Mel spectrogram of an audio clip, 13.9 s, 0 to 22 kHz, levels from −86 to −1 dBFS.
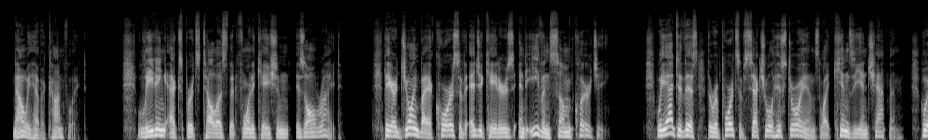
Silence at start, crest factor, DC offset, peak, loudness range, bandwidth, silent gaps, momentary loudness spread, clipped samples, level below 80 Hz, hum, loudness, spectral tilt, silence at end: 0.2 s; 16 dB; under 0.1%; -4 dBFS; 2 LU; 14 kHz; 1.38-1.82 s, 5.20-5.59 s, 9.18-9.65 s; 12 LU; under 0.1%; -46 dBFS; none; -20 LUFS; -6.5 dB/octave; 0 s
